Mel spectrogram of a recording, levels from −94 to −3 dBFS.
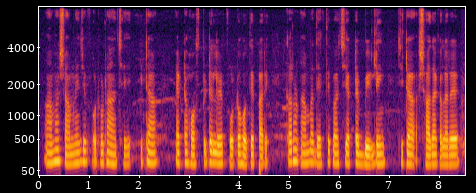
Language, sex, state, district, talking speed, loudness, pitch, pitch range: Bengali, male, Tripura, South Tripura, 160 wpm, -19 LUFS, 140 Hz, 130-145 Hz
